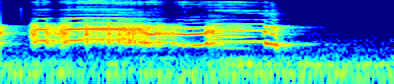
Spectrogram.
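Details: A miniature cockerel gives a single kikiriki crow, a rough, harmonically rich note of about a second that breaks into two falling steps at the end, with a faint low hum behind it.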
